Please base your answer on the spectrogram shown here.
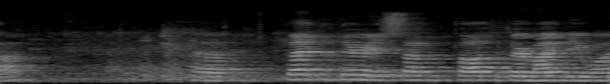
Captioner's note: laughter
